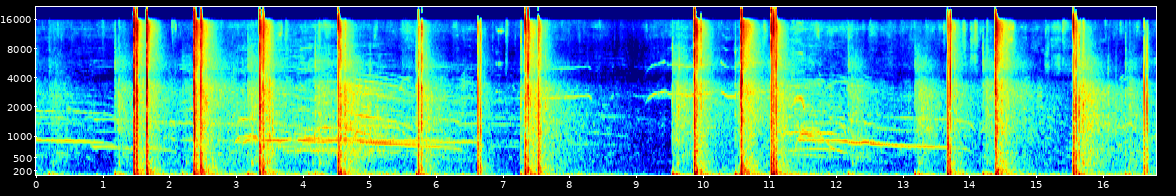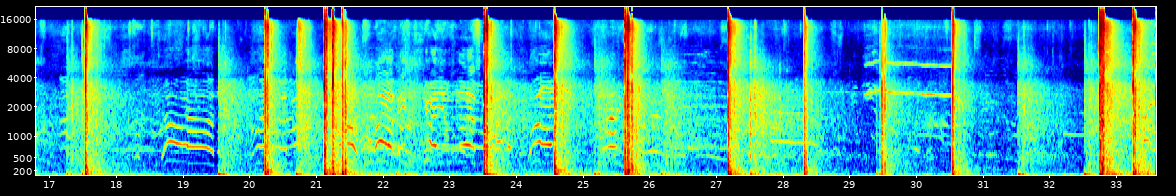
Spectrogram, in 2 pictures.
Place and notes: New Year's fireworks, Severodvinsk, Russia - New Year's fireworks
New Year's fireworks.
Arkhangelsk Oblast, Russia, 1 January 2014, 02:10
